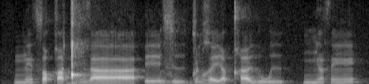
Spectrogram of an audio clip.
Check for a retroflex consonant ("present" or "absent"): present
